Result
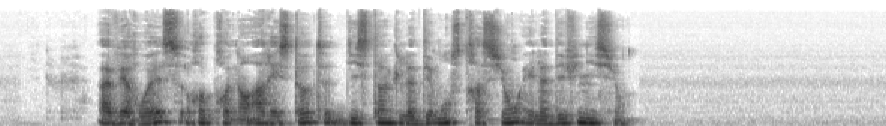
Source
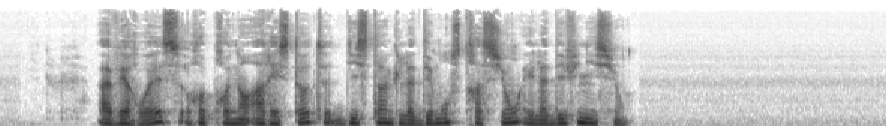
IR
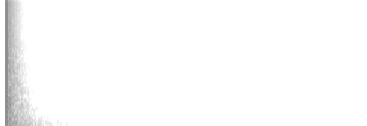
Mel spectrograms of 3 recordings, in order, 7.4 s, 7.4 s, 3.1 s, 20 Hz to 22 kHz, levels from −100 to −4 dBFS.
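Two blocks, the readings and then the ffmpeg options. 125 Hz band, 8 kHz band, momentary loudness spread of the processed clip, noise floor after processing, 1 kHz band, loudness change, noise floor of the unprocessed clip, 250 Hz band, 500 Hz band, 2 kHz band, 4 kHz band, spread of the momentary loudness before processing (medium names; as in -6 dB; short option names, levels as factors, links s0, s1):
+1.0 dB, 0.0 dB, 5 LU, -67 dBFS, +0.5 dB, +0.5 dB, -67 dBFS, 0.0 dB, +0.5 dB, 0.0 dB, 0.0 dB, 4 LU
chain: -filter_complex "[0:a]bandreject=f=60:t=h:w=6,bandreject=f=120:t=h:w=6,bandreject=f=180:t=h:w=6,bandreject=f=240:t=h:w=6[s0];[1:a]atrim=start_sample=2205,atrim=end_sample=3087[s1];[s0][s1]afir=irnorm=-1:irlink=0,volume=1.68"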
